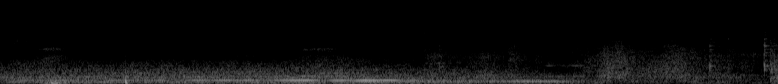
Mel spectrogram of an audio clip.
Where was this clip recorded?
in an elevator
